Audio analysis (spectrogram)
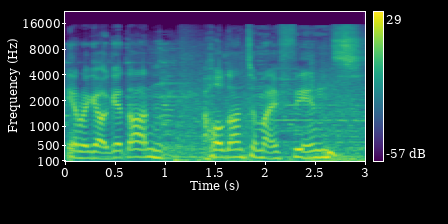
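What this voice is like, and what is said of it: Put-on character accent. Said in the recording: “I can't remember what voice I did before, so I'm just doing this one ... I dig the accent”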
